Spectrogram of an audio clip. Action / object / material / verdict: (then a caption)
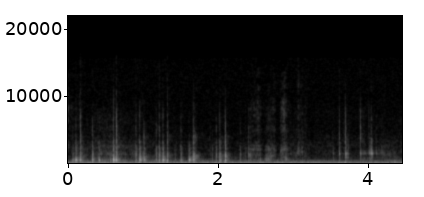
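tap / plastic dental teeth model / plastic / none. Long nails scratch and tap the teeth and inner palate of a large plastic dental model held open sideways. A quick, irregular run of sharp clicky taps rings with a hollow plastic tone around 560 Hz. Softer scratching follows, broken by a few lighter, brighter ticks.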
